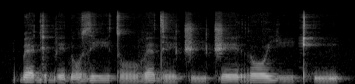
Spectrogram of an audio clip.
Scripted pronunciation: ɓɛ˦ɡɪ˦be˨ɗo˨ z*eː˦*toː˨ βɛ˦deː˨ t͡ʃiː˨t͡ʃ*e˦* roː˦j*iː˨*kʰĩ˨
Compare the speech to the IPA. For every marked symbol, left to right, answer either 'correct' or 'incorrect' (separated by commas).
incorrect, incorrect, correct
